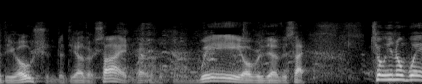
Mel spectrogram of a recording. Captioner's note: some chuckles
